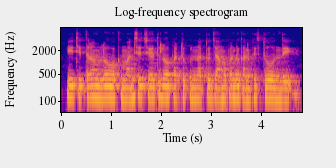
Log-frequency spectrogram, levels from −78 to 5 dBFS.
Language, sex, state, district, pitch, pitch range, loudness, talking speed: Telugu, male, Telangana, Hyderabad, 120 Hz, 115-125 Hz, -14 LUFS, 125 wpm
